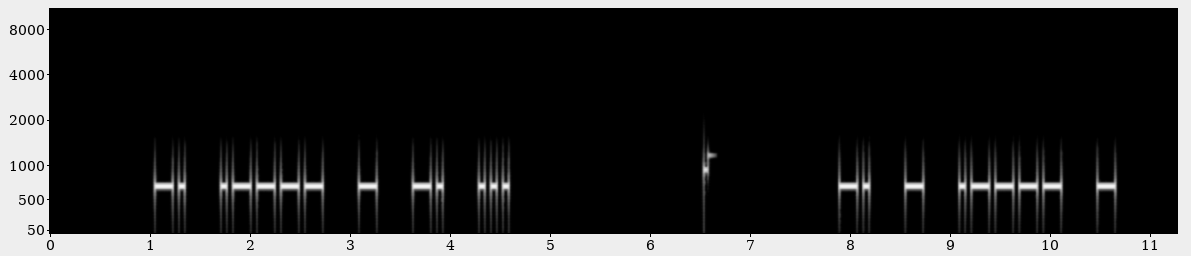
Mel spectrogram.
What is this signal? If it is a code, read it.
Morse code, heard as a keyed tone, about 20 wpm, spaced as for 14 wpm, 700 Hz. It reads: N1TNS NT1T
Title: 042 Lesson 8g - Number 1 - Call Signs 20wpm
